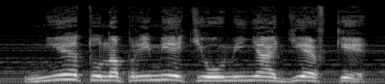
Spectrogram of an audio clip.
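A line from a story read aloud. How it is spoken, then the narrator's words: Angry grumble. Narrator (Russian): Сердито пробурчала Матрёна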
